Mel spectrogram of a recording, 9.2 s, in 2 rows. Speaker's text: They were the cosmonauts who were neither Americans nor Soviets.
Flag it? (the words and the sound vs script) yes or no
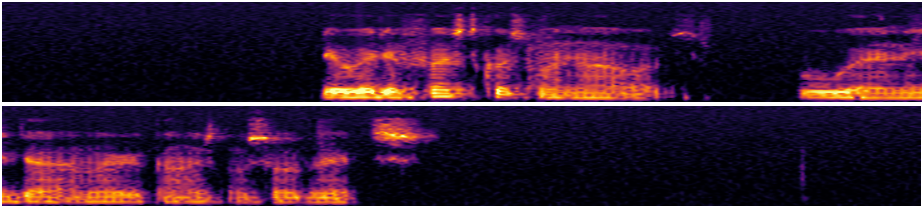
yes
